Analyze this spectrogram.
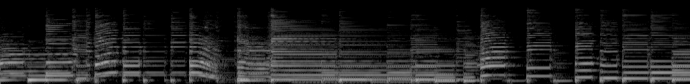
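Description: Background music: acoustic guitar picked and strummed, with a few notes that slide in pitch.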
